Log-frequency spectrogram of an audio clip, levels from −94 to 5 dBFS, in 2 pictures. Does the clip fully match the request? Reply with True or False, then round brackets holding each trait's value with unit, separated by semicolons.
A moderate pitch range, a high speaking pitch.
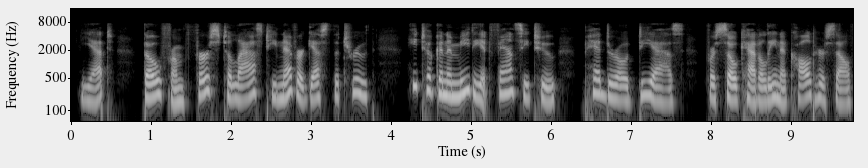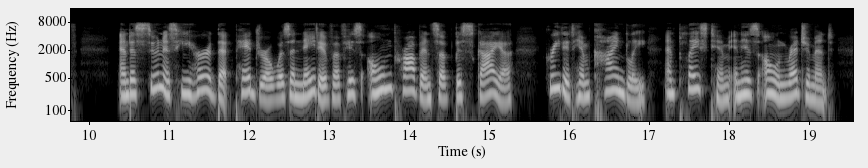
True (5.0 semitones; 205 Hz)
